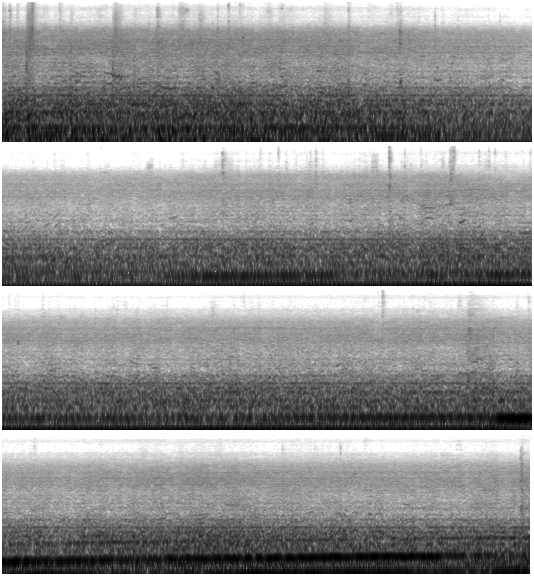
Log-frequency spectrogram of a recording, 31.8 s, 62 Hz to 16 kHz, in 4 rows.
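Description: GE90-115B turbofan of a Boeing 777-300ER starting up, heard from inside the cabin: a steady deep drone with low tones. Later a second, higher hum swells and creeps up in pitch as the engine spools.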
